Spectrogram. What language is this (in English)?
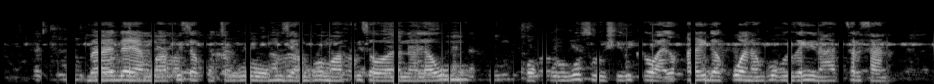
Swahili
